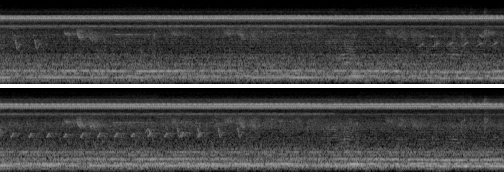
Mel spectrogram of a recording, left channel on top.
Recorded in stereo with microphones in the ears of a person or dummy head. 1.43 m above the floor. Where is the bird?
No bird in this recording.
